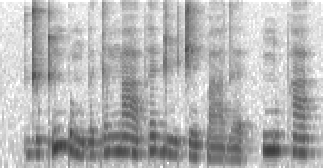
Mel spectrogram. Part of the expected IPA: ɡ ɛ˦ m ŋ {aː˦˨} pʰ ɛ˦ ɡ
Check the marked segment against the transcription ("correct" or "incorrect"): correct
